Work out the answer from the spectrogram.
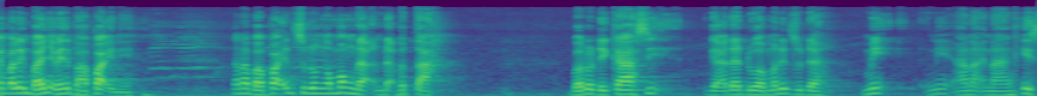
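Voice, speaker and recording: A preacher with a high voice, delivering a Quran commentary lecture to a live audience. He recites each verse slowly and then explains it in plain speech. His delivery swings sharply between loud, emphatic declarations and quiet, low asides. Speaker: Islamic preacher.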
